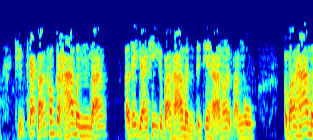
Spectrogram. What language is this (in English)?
Vietnamese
